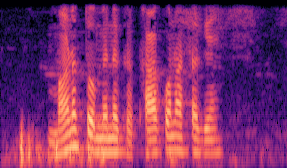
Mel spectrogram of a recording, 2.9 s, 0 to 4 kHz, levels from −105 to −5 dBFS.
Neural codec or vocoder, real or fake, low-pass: none; real; 3.6 kHz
